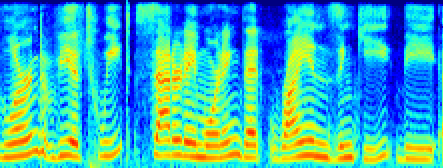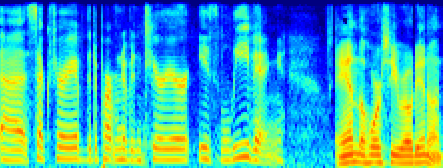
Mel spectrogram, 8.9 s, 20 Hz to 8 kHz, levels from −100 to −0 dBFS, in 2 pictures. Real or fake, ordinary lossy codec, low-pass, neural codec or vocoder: fake; AAC, 48 kbps; 7.2 kHz; autoencoder, 48 kHz, 128 numbers a frame, DAC-VAE, trained on Japanese speech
